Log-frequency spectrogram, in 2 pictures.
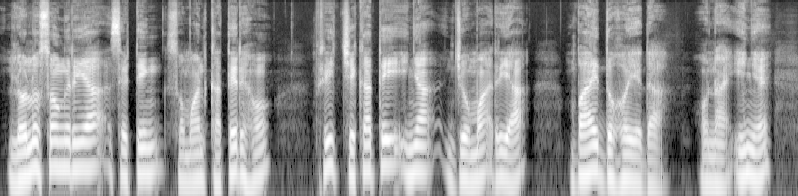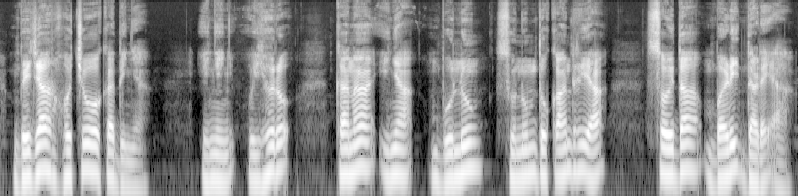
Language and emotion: Santali, fearful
